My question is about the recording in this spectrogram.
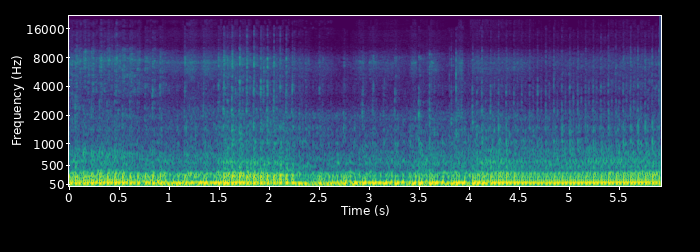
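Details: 2001 Harley-Davidson 1200cc, bought used after sitting in a garage, first start, gaskets still to redo: deep, loud, lumpy V-twin idle with even beat and no stray knocks or rattles; normal idle.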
